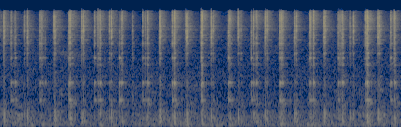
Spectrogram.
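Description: A hollow gold-and-black Venetian face mask, likely papier-mâché, is held in both hands and rapidly tapped with long black nails. About thirty quick, dry clicks come in an uneven run. They are quiet, bright and high, with a hollow tone and almost no ring or low end.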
